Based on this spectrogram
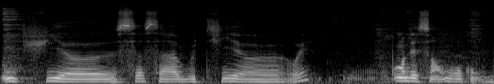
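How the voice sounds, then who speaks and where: A woman's very deep, low voice, dark and mellow in tone, at a very slow pace with fairly even intonation. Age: 60s. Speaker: politician. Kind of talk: interview.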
